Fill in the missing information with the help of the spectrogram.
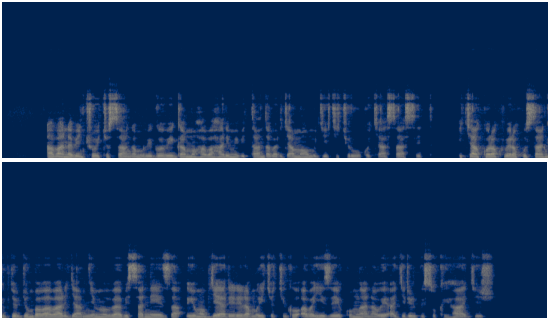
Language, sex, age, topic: Kinyarwanda, female, 18-24, education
